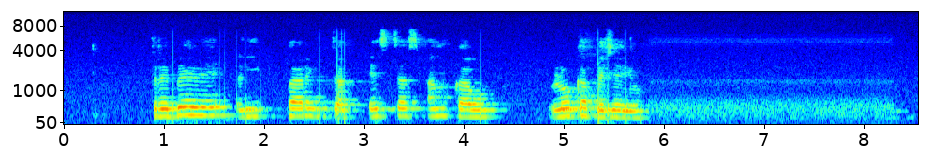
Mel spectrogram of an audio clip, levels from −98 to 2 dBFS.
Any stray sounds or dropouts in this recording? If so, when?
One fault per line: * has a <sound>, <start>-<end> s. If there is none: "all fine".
all fine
